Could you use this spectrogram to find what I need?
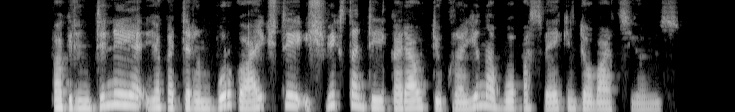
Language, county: Lithuanian, Šiauliai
